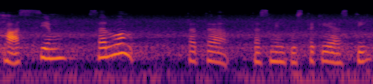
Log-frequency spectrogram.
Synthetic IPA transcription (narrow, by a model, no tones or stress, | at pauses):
hasjɐm | sɐɾʋɐm | t̪ɐt̪ɾa | t̪ɐsminpust̪ɐkeɐst̪i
